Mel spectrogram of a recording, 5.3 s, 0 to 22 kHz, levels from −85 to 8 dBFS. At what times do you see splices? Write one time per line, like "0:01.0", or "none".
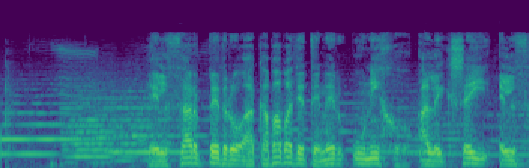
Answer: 0:03.1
